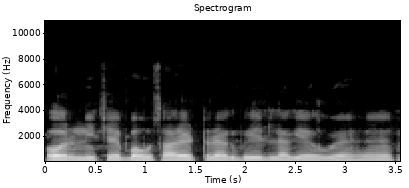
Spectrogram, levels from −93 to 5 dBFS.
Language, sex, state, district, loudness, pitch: Hindi, male, Jharkhand, Palamu, -19 LUFS, 115 Hz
